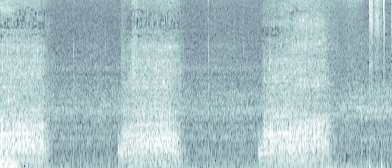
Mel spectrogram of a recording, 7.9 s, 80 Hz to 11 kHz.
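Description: Loud, rough fluttering snores on each breath in, about 22 breaths a minute, with quieter breathing out between them.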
